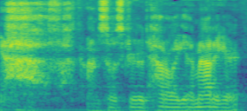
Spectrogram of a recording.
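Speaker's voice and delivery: whispered, soft despair; hushed dismay. Retold or imitated. GoPro nearly lost, a hushed defeated whisper. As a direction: mutter it under your breath.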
